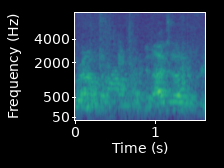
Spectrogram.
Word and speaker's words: Grauman: you call her Grauman, but I believe she pronounced it Grauman.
